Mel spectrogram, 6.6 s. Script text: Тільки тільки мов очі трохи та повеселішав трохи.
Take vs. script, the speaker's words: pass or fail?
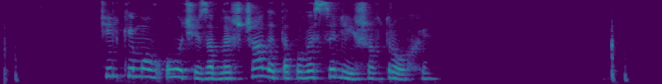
fail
